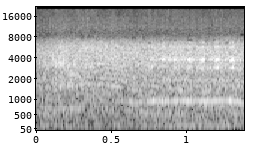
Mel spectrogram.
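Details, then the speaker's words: 1998 Toyota Indus Corolla, engine started and revved: thin steady high whine over the engine; mechanic suspects a belt or a belt-driven unit (alternator, water pump or power-steering pump) and plans to remove belts one by one; source unconfirmed. "ये इसका sound है इस sound को हमें check करना है मुझे तो ऐसा लगता है कि इसकी ये बेल्ट की आवाज है या इसका कोई ये यूनिट आवाज कर रहा है"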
